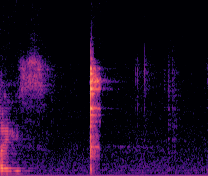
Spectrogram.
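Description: Quiet room with a single short, sharp click about a second in.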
